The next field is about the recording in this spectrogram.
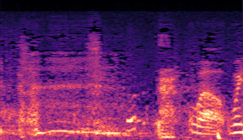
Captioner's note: laughing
